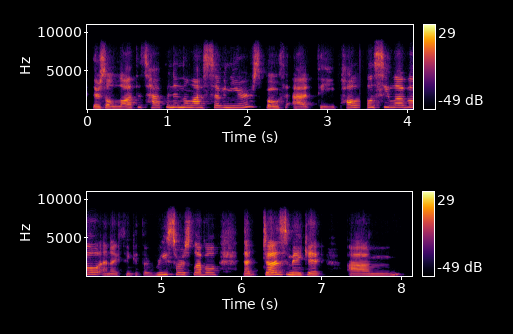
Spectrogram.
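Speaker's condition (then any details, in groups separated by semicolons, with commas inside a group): No condition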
